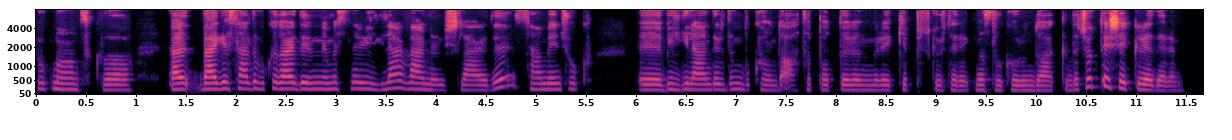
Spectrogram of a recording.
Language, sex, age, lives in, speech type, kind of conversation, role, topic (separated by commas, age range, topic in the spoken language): Turkish, female, 25-29, Netherlands, read, expert-assistant, asker, Ahtapotlar mürekkep püskürterek nasıl korunur?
